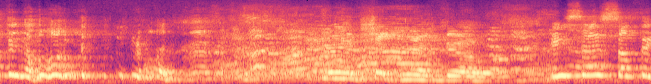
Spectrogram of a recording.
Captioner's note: laughs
